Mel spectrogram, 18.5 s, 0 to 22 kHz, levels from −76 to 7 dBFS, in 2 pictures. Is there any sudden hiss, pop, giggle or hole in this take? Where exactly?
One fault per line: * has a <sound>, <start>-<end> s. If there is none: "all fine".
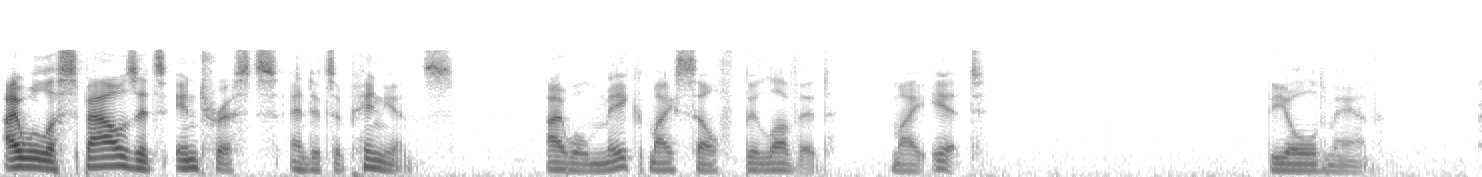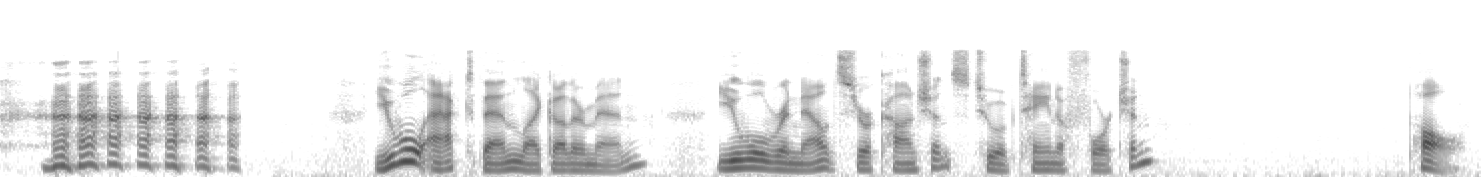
* has a laugh, 9.2-10.8 s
